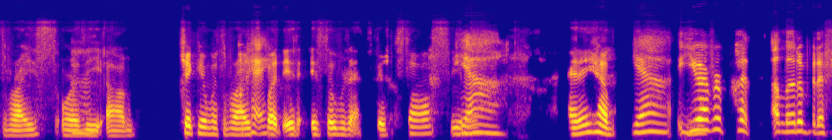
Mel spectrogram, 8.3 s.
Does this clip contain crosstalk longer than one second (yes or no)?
no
